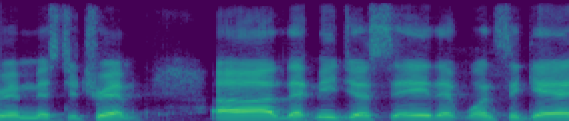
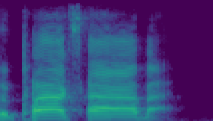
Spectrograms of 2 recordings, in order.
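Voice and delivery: put-on Boston accent; 4 semitones higher than usual. Speaker from Yarmouth County says a local place name like its residents: Boston accent. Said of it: "they all talk like they're from Boston".

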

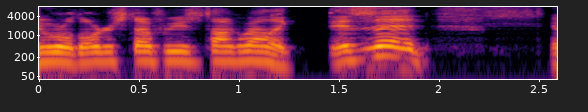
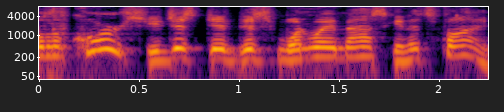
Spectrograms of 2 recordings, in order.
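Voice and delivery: put-on higher, casual, breezy, offhand matter-of-fact tone; 6 semitones higher than usual. Speaker imitates what people say to them, mimicking a matter-of-fact tone. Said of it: "they say it all matter of factly".

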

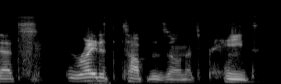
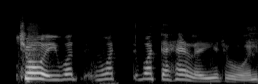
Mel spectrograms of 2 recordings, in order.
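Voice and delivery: put-on Irish accent yelling, higher; 8 semitones higher than usual. Imitating someone who yells about saying crap: yelling in an Irish accent. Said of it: "Yell at you in an Irish accent".

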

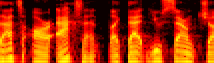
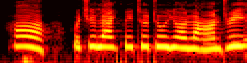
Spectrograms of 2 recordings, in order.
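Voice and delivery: bad fake Chinese accent, very high, crude. Quoting someone mocking how a woman talks: imitating a bad chinese accent impression. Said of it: "in this, this horrible shit".

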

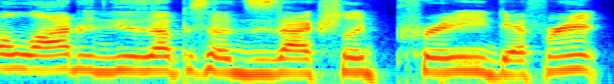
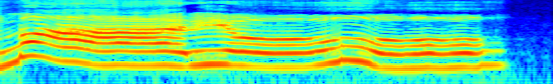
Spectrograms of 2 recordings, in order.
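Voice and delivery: put-on dazed, barely conscious, drawn-out calling; 4 semitones higher than usual. Retelling how a half comatose character calls out loudly: imitating a loud half-comatose call. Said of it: "really loudly in his half comatose state just goes".

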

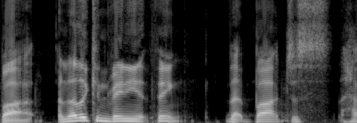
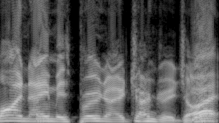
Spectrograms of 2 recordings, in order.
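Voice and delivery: put-on broad, remote outback Australian accent; 3 semitones higher, 3 dB louder than usual. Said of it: "his accent is one that they nail".

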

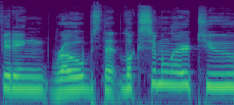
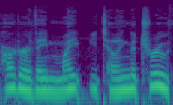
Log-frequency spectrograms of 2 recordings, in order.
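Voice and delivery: hushed, soft half-whispered voice; 7 dB quieter than usual. A game master voices a dwarf speaking to her companion, half-whispering. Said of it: "and she's sort of whispers up".

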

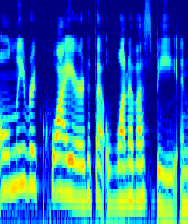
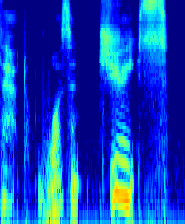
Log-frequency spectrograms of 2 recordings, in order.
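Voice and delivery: put-on angry mom voice, quieter, slower; 4 dB quieter than usual. Recapping a show, the speaker retells a character's line in an angry grocery-store mom voice. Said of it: "turns on angry grocery store mom voice".

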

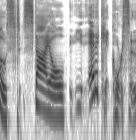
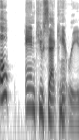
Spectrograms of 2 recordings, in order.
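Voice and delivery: plain

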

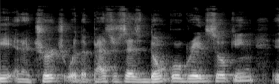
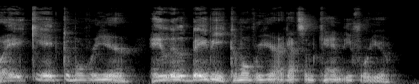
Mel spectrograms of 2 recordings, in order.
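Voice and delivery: wheedling, luring, coaxing voice, high and creaky; 7 semitones higher than usual. A speaker warning about being pulled away acts out a tempter, imitating a luring tempter. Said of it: "You know".

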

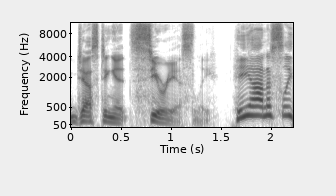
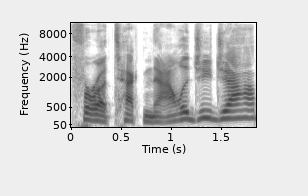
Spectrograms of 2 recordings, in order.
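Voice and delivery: slow, mocking, sarcastic jab; 3 semitones higher than usual. Retelling another person's reply about a job search, retelling a sarcastic question. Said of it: "Jessica asked sarcastically".

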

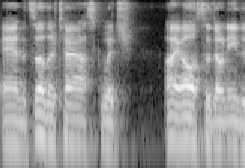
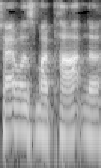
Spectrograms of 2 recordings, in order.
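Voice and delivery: put-on voice, pitched higher; 5 semitones higher than usual. Imitating how Joey says a name: imitating Joey's Boston accent. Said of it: "the way that Joey says Tara".

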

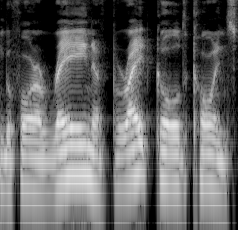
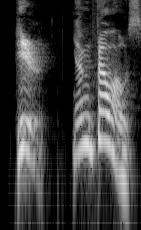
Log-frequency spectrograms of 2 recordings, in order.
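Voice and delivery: very high calling cry; 14 semitones higher than usual. The prince, coming upon boys fighting brutally, crying out to them. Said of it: "cried the prince".

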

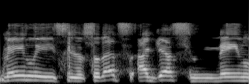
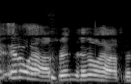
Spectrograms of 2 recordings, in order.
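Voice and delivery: voice going up high, pitched up; 5 semitones higher than usual. Answering teasing about why not married yet: voice going high. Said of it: "I heard that highness again".

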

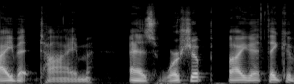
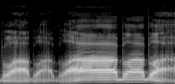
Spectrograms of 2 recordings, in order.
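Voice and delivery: loud, monotone, wordless wah-wah drone of syllables; 3 semitones lower, 5 dB louder than usual. Describing a corporate prayer response, in a Charlie Brown teacher voice. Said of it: "the Charlie Brown teacher voice".

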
